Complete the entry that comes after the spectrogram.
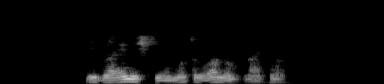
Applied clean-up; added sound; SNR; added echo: neural mask model DeepFilterNet 3.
